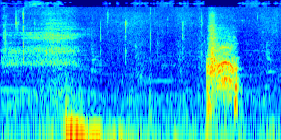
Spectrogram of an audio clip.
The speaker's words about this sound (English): You cough into your the crook of your arm like some kid that's been at school during COVID.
